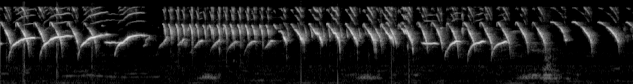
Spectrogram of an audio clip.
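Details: Canary duel: rolling series of quick falling whistled notes, a brief pause, then a long buzzy high trill layered under further rapid descending sweeps.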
